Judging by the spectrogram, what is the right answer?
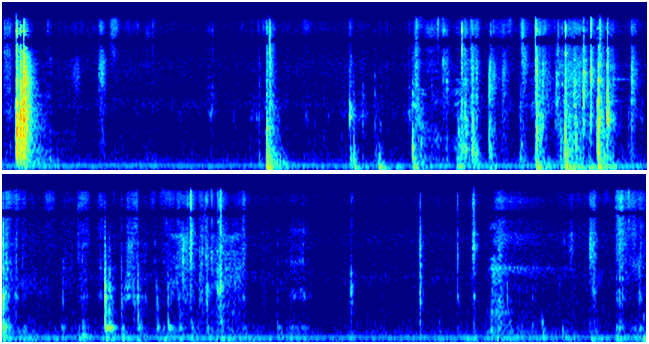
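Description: Handling noise at a workbench: irregular clicks and knocks of needle-nose pliers and the trimmer's plastic fuel tank as new fuel line is threaded through the tank. There is a loud knock at the very start and another about three and a half seconds in, with a low steady hum underneath.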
